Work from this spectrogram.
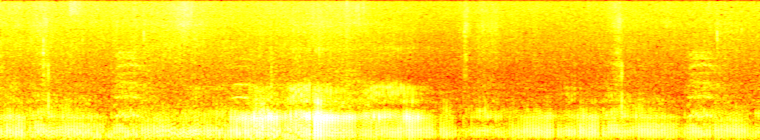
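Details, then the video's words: Deep, rapid cat purring runs throughout, rumbling and pulsed. A louder, broader stretch around the middle briefly brightens the tone before it settles again; occasional faint rustles are heard. "Meow,Purring SPEAKING CAT language"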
